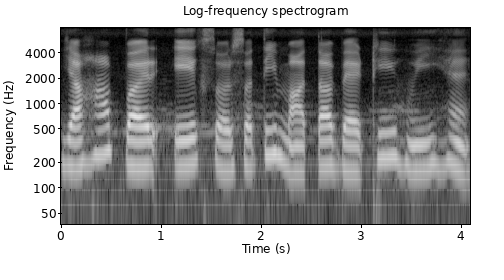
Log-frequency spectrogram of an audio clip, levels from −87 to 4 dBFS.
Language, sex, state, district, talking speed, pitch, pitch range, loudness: Hindi, female, Madhya Pradesh, Katni, 115 wpm, 180 Hz, 170-200 Hz, -18 LUFS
